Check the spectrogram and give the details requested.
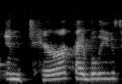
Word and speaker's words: enteric: These capsules are cool because they're called enteric, I believe is how you pronounce it, coated capsules.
